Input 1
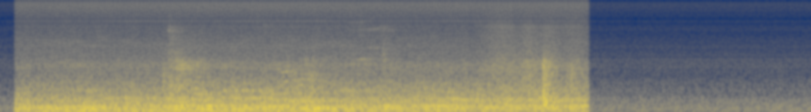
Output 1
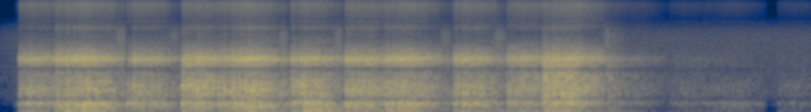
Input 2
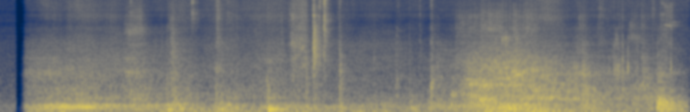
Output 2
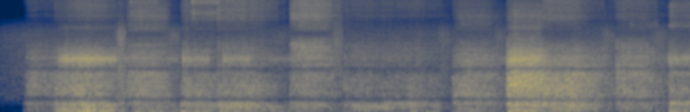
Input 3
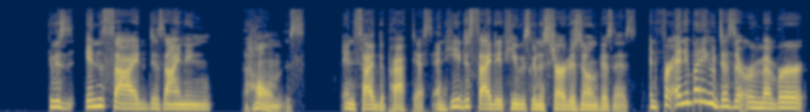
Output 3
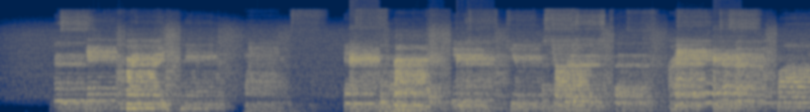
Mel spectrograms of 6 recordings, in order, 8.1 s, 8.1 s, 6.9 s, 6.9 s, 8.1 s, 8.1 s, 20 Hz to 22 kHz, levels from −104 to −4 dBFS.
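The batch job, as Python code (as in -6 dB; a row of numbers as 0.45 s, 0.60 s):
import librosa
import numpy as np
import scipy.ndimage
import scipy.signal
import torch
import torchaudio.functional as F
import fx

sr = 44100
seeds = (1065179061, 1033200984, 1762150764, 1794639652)

p1 = fx.rattle_buzz(x, sr, strikes_db=-19.0, level_db=-9.0)
p2 = fx.peak_eq(p1, sr, hz=1900.0, db=8.5, octaves=0.23)
p3 = fx.fixed_phaser(p2, sr, hz=1800.0, stages=6)
p4 = fx.level_steps(p3, sr, step_db=18)
p5 = p3 + (p4 * 10.0 ** (0.0 / 20.0))
p6 = fx.spec_gate(p5, sr, threshold_db=-10, keep='weak')
p7 = 10.0 ** (-9.5 / 20.0) * np.tanh(p6 / 10.0 ** (-9.5 / 20.0))
p8 = fx.step_gate(p7, sr, bpm=83, pattern='.x.xx..x.', floor_db=-24.0, edge_ms=4.5)
p9 = fx.dmg_noise_band(p8, sr, seeds[0], low_hz=530.0, high_hz=6700.0, level_db=-55.0)
p10 = p9 + fx.echo_feedback(p9, sr, ms=653, feedback_pct=33, wet_db=-23, dry=0)
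p11 = fx.rev_gated(p10, sr, seeds[1], gate_ms=280, shape='flat', drr_db=-4.5)
p12 = fx.sustainer(p11, sr, db_per_s=43.0)
y = p12 * 10.0 ** (-8.0 / 20.0)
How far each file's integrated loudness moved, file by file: -8.0 LU, -9.0 LU, -13.5 LU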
